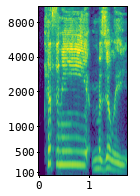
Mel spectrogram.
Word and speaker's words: Tiffany Mazzilli: Tiffany Mazzilli is how you say her name.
